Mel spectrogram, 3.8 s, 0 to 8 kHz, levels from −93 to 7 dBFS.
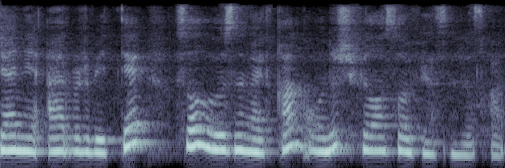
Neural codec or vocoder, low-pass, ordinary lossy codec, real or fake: none; 7.2 kHz; AAC, 48 kbps; real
